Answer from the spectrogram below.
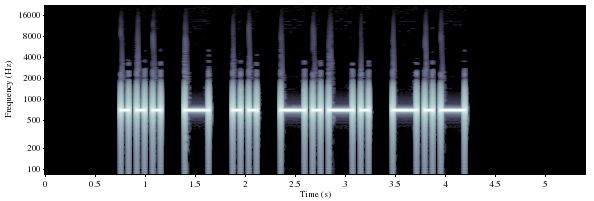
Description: Morse code, heard as a keyed tone, about 15 wpm, 700 Hz. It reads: STICK
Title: Top 1001-1250 Words 15wpm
